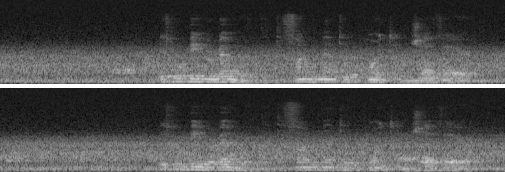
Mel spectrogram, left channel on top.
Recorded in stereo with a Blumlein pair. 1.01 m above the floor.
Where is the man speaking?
65° left, 1.7 m.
